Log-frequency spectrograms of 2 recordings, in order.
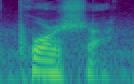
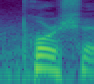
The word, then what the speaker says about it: Porsche: By the way, for those of you that don't know, it's Porsche, not Porsche. Porsche is something you sit on, maybe in front of your house. No, that's a porch. But Porsche is the correct pronunciation of it.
